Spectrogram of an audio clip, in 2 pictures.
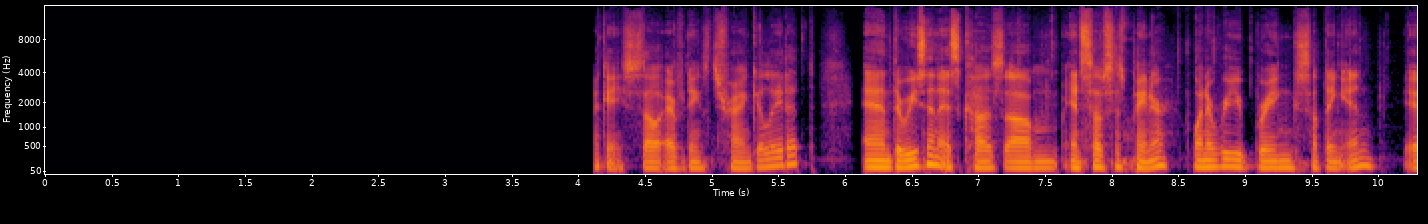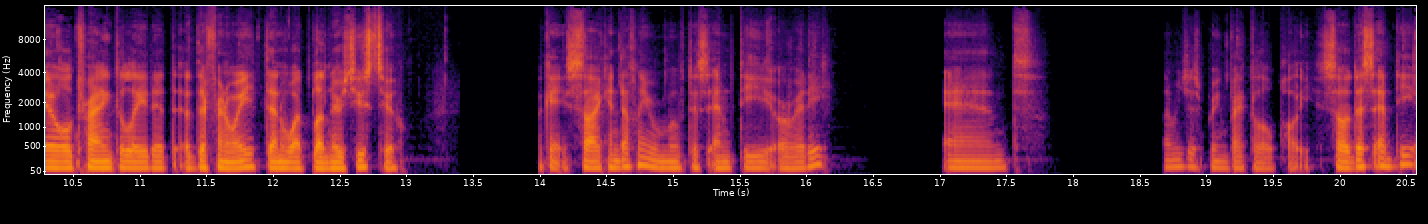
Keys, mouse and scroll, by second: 5.0 Tab, 6.1 a, 6.3 a, 6.5 middle click, 7.2 shift+middle click, 7.2 a, 7.6 shift+middle click, 8.0 a, 8.1 middle click, 8.4 middle click, 8.7 middle click, 9.8 middle click, 9.8 a, 10.1 shift+middle click, 11.3 middle click, 12.2 middle click, 12.2 a, 12.9 middle click, 12.9 a, 14.2 click, 14.2 a, 14.4 x, 14.8 middle click, 15.8 a, 19.1-20.1 drag.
